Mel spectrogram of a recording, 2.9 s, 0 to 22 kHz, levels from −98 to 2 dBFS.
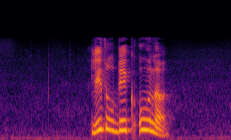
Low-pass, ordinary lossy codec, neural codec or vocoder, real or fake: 7.2 kHz; none; codec, 16 kHz, 4 kbps, X-Codec, WavLM features, trained on Multilingual LibriSpeech; fake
